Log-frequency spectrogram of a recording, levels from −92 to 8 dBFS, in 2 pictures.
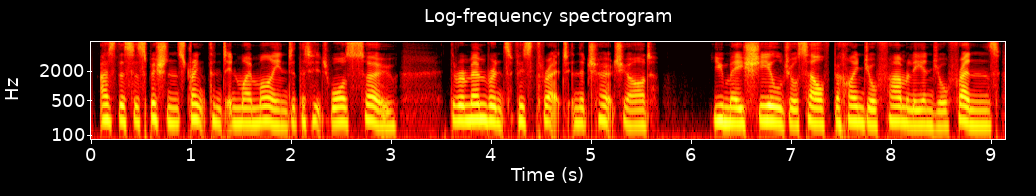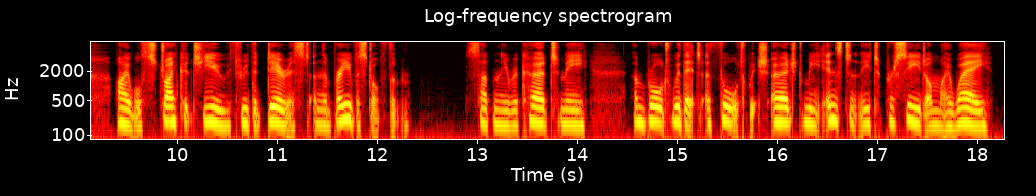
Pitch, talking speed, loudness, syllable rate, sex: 180 Hz, 200 wpm, -20 LUFS, 5.5 syllables/s, female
